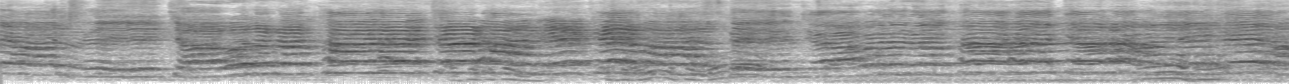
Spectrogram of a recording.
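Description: Several voices, mostly women's, singing together without instruments.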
